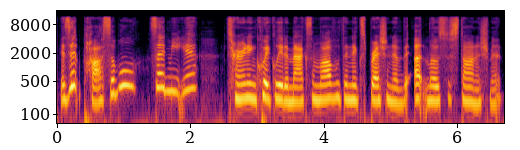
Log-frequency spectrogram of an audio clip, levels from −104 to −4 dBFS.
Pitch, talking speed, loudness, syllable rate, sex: 240 Hz, 145 wpm, -18 LUFS, 4.9 syllables/s, female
